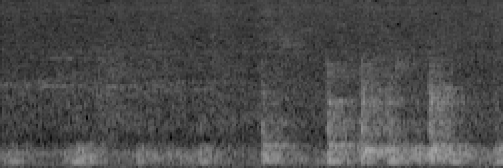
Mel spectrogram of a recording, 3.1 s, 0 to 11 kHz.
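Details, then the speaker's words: Fetal heart sounds picked up by the FHR transducer, with gel, of an MCF-21K portable CTG fetal monitor: rhythmic whooshing Doppler pulses at about 150 a minute, within the normal 120–160 range. "apply certain amount of ultrasound gel on the fhr transducer move it slowly around the fetus site until a clear heartbeat sound is heard check the FH our signal is maximum and reading is between 120 to 160"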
